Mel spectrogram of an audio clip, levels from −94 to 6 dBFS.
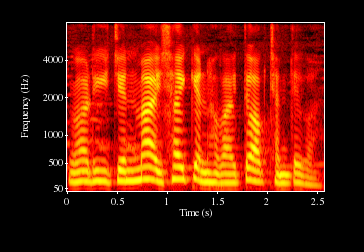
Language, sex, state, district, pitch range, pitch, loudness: Wancho, female, Arunachal Pradesh, Longding, 160-190 Hz, 180 Hz, -19 LUFS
